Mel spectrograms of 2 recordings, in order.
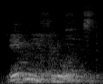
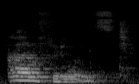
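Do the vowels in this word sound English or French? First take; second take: English; French. First: The vowels are pronounced with an English quality. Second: The vowels are pronounced with a French quality. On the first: The speaker calls it right. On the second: The speaker calls it wrong.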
